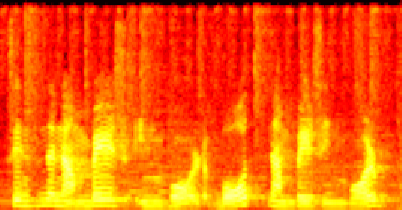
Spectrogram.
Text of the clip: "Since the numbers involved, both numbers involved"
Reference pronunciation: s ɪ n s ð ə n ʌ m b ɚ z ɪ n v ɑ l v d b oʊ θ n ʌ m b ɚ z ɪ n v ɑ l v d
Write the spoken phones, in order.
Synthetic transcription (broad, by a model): s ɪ n s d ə n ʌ m b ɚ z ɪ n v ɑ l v d b oʊ t n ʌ m b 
